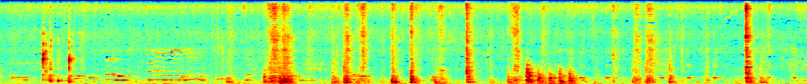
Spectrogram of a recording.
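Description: A spoon clinks and scrapes against a pot as egg curry is stirred, giving a series of irregular metallic taps over a soft sizzle, close by, with a few brief voice sounds in the background.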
